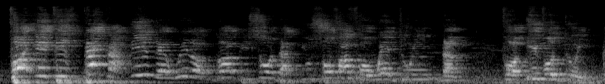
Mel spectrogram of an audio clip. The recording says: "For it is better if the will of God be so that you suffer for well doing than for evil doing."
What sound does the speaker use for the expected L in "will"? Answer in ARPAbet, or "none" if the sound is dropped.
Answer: L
